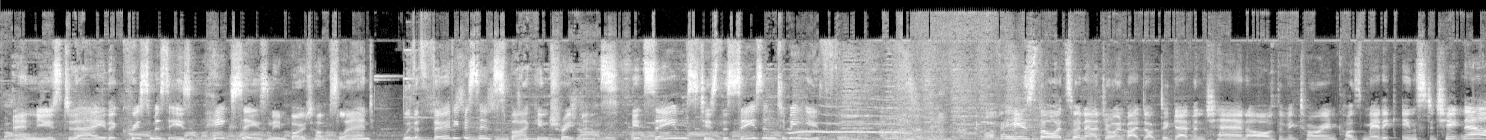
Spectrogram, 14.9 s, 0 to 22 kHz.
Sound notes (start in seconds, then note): 7.8 horrified scream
